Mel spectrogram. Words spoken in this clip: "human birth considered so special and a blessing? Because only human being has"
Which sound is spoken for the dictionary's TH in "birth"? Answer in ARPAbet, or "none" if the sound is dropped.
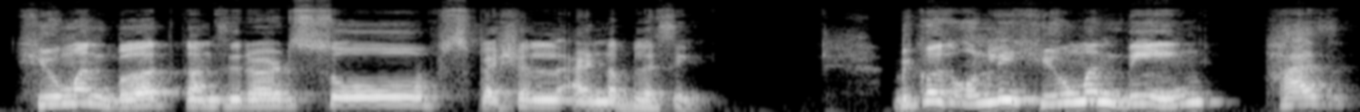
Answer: T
